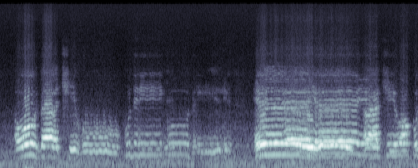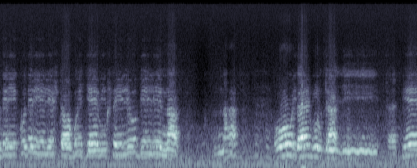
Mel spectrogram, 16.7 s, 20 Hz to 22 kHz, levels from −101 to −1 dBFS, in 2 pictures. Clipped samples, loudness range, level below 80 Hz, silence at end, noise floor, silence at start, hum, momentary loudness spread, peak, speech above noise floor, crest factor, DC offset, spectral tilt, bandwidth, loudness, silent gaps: under 0.1%; 14 LU; -48 dBFS; 0 s; -45 dBFS; 0.3 s; none; 22 LU; -2 dBFS; 27 dB; 18 dB; under 0.1%; -7.5 dB/octave; 5.2 kHz; -17 LUFS; none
